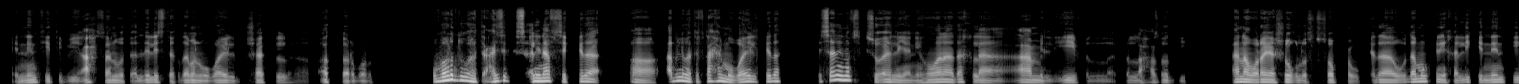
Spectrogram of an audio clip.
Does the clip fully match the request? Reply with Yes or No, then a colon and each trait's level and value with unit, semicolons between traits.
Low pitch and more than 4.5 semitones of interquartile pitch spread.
Yes: low, 100 Hz; average, 5.1 semitones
